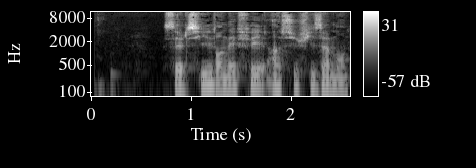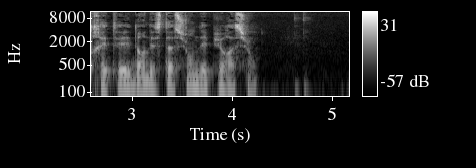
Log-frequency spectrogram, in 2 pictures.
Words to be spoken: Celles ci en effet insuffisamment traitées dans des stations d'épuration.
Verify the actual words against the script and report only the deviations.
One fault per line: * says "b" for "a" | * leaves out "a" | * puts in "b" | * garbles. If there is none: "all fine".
all fine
